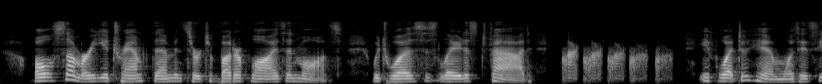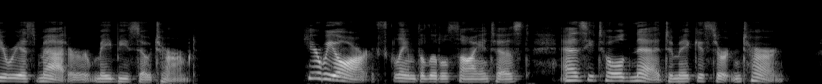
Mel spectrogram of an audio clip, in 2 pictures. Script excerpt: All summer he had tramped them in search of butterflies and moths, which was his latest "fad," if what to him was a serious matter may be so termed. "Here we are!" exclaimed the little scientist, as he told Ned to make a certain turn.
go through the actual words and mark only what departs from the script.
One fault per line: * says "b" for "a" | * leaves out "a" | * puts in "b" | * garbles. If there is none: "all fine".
all fine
